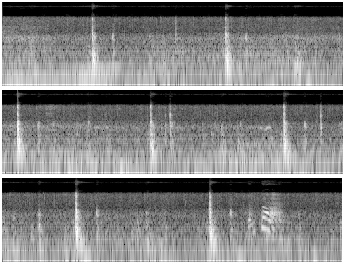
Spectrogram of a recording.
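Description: Car cabin noise while driving slowly on a wet road in rain, with a low steady rumble and the windscreen wiper clicking sharply about every second and a third.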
